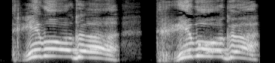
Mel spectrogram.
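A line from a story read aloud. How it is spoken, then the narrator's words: Shouting. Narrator (Russian): генерал закричал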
